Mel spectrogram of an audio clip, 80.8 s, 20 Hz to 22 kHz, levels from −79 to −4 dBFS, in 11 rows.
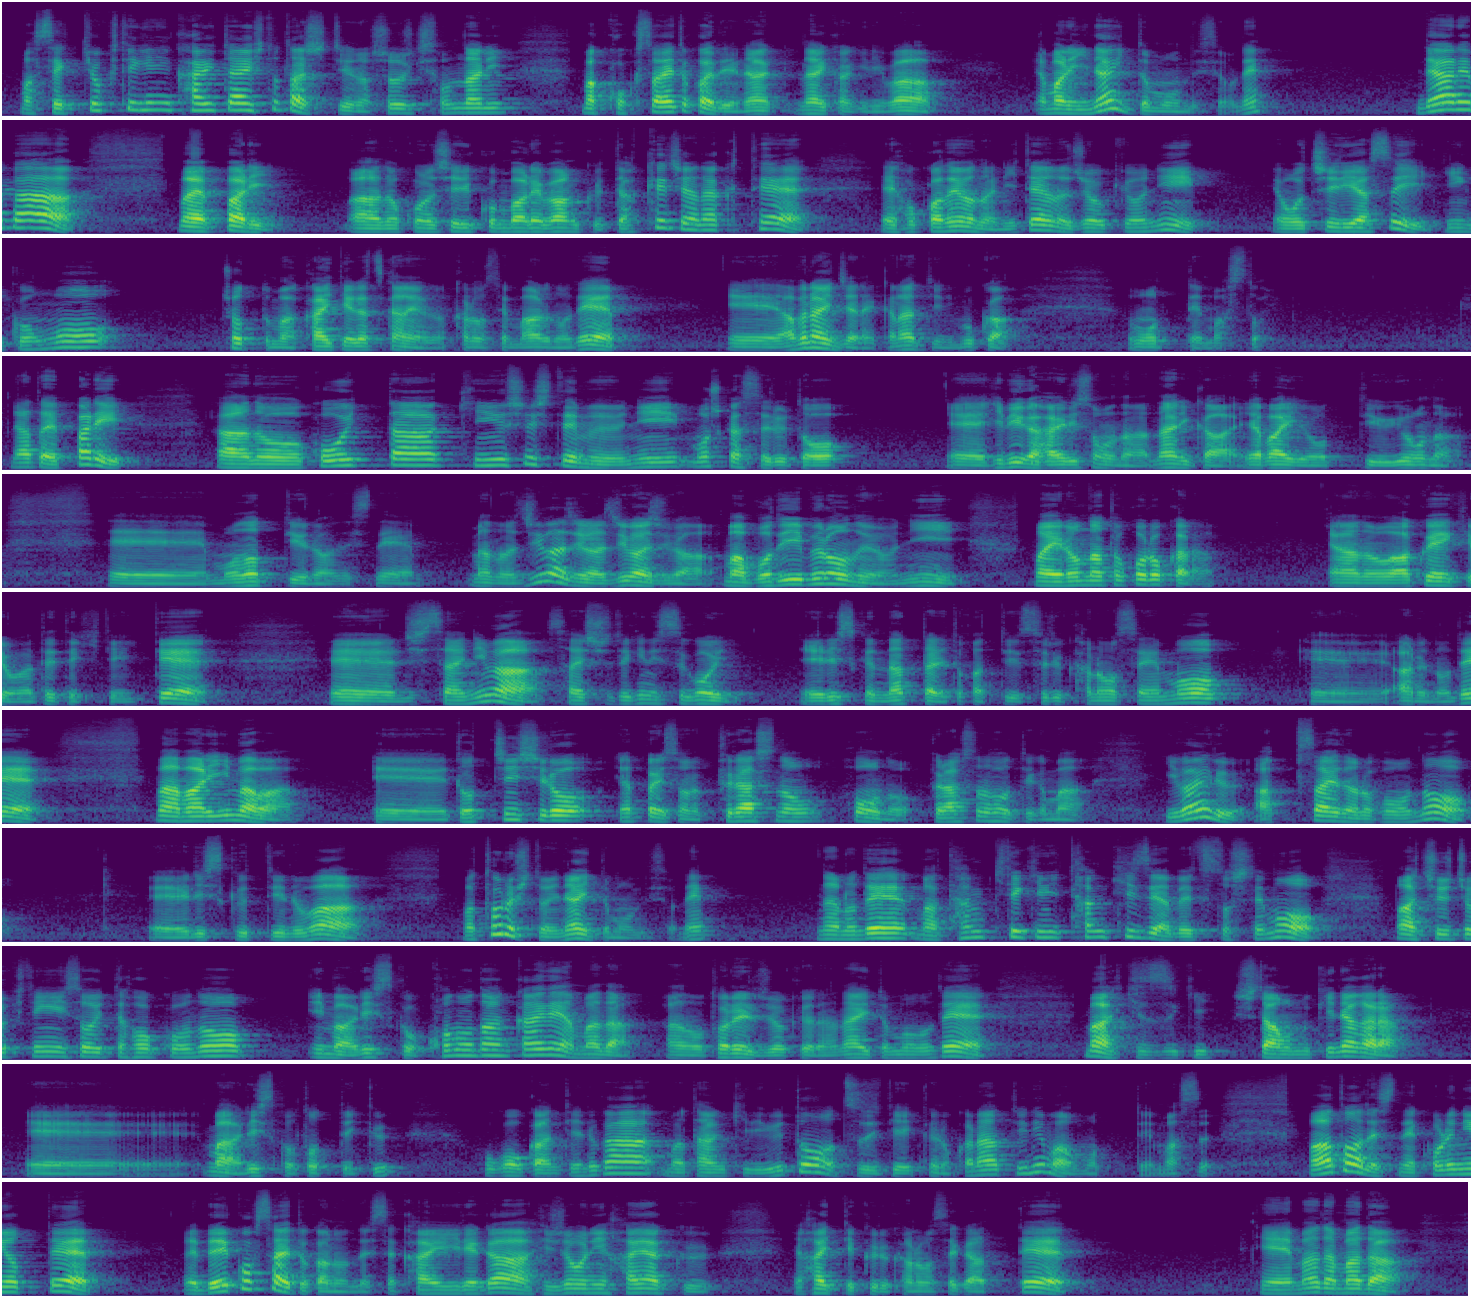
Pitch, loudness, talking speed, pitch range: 135 Hz, -24 LUFS, 405 characters per minute, 110-175 Hz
